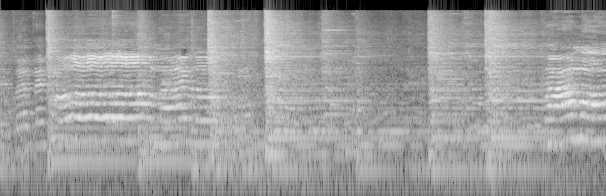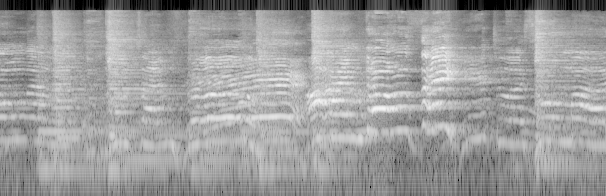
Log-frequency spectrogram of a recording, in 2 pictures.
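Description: A young woman singing in phrases while strumming chords on an acoustic guitar.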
